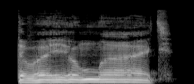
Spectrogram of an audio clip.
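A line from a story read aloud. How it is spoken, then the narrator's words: Emperor, through gritted teeth. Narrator (Russian): процедил сквозь зубы император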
